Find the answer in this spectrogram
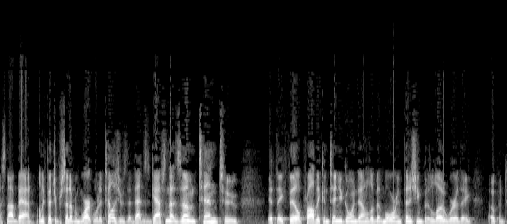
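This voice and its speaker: Against a quiet background, a man with a slight Southern US accent speaks fairly quickly at a medium pitch. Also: ordinary pitch variation. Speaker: trader. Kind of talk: seminar presentation. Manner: fast.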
